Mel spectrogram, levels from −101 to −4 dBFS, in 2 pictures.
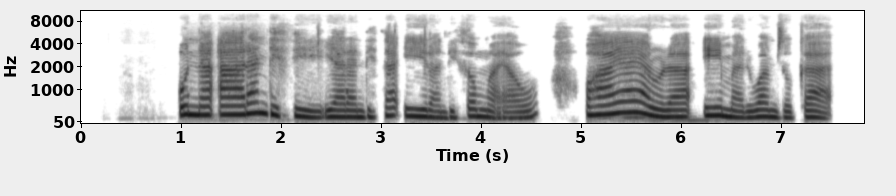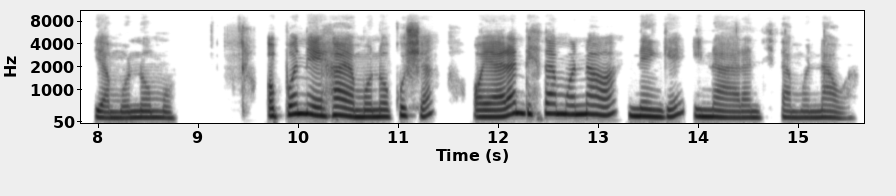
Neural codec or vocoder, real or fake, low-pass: none; real; 9.9 kHz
